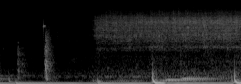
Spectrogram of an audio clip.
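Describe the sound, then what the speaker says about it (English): Water runs steadily from a regular faucet fitted with an aerator, a broad even hiss that starts partway through and continues to the end, with a few soft knocks and clunks near the start and later. "I have a regular faucet"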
